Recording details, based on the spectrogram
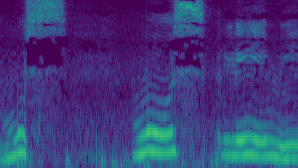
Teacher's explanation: Huruf sin dah bila dia mati, sahabat, kena jaga sofirnya.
